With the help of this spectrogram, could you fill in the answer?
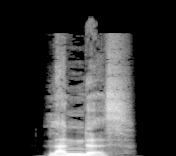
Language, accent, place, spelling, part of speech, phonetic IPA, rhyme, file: German, Germany, Berlin, Landes, noun, [ˈlandəs], -andəs, De-Landes.ogg
- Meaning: genitive singular of Land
